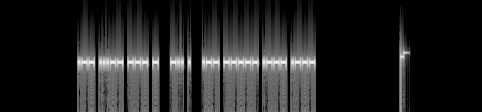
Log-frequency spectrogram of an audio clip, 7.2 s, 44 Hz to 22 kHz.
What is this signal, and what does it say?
Morse code, heard as a keyed tone, about 44 wpm, 700 Hz. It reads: W3OT DE W0JJ
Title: USA Callsign DE Callsign - 4 Characters - 45wpm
